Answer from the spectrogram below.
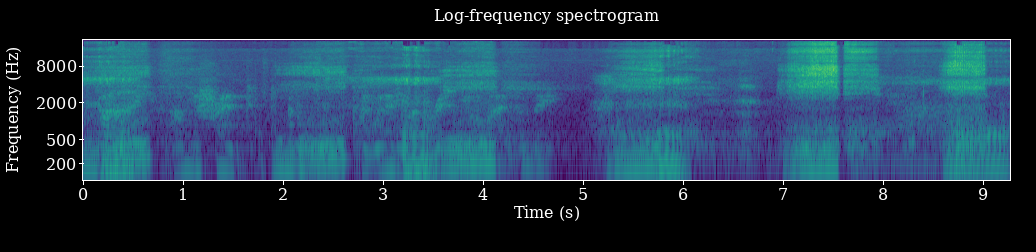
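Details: Loud snoring, from either an American Bully dog (Prince) or a man: loud, low, rumbling snores in slow repeated cycles, about 17 a minute, with snorting breaths. Snoring.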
